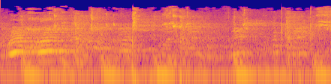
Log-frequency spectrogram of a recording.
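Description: A basketball being dribbled on a hardwood court, with low bounces coming irregularly about once a second and a few sharper knocks.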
